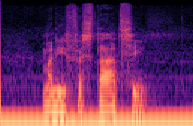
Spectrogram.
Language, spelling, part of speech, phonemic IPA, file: Dutch, manifestatie, noun, /ˌmaː.ni.fɛsˈtaː.tsi/, Nl-manifestatie.ogg
- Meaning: 1. manifestation 2. protest, demonstration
